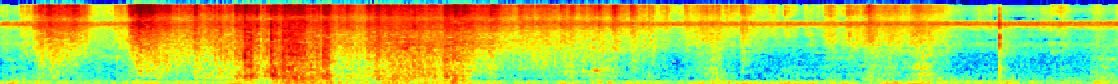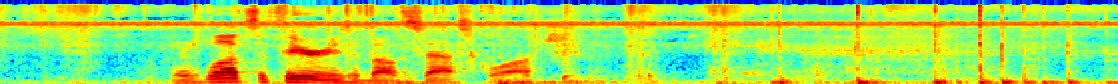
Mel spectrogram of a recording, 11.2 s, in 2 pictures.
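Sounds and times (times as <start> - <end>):
aluminium foil being ripped: 0.0 - 4.8
quiet foil rustles: 0.1 - 11.1
speech: 6.5 - 8.7.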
